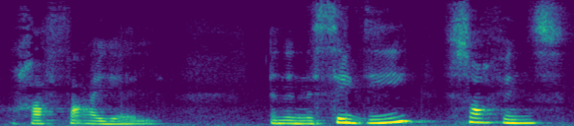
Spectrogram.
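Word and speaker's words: Raphaël: And then the tréma tells me to pronounce the second vowel instead of having it just kind of slide into like Raphael. It's Raphael. L is just as important as A, Raphael.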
